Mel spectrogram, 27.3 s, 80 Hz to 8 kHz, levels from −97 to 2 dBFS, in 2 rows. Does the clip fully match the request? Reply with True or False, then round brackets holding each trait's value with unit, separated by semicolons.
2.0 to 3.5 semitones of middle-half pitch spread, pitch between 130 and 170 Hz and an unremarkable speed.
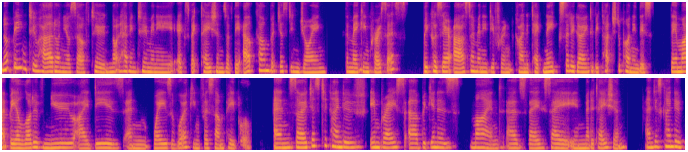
False (2.9 semitones; 180 Hz; 160 wpm)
